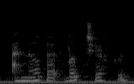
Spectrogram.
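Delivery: quiet, high put-on threat; menacing Veronica. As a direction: hush it like a creepy villainess. Veronica's menacing line retold.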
